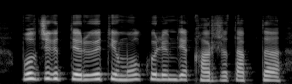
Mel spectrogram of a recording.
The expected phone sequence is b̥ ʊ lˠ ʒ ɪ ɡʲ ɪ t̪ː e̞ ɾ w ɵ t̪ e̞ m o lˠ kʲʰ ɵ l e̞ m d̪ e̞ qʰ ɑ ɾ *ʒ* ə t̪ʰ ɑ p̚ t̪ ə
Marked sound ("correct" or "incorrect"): correct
